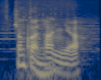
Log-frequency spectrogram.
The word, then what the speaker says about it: Champagne: Tą Champagne, czy jak to się wymawia? Champagne.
